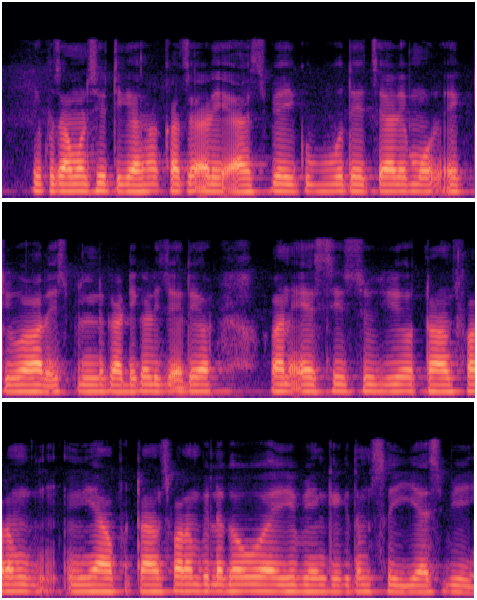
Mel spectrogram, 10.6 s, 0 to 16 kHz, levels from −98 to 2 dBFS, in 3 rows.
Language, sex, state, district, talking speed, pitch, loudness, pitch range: Marwari, male, Rajasthan, Nagaur, 180 wpm, 135 Hz, -23 LUFS, 130-135 Hz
